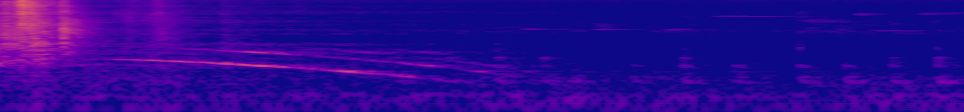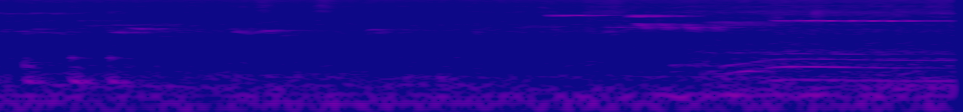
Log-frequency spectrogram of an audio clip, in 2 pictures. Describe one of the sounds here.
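A potter's wheel whirs steadily.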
